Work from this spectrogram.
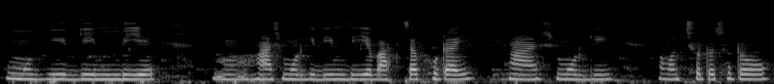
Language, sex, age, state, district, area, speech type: Bengali, female, 18-30, West Bengal, Birbhum, urban, spontaneous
